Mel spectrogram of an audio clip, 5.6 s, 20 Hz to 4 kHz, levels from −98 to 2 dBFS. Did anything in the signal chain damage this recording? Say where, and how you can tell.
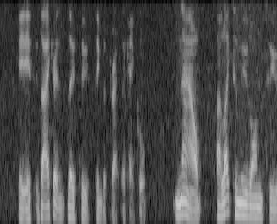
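Yes. The damage is in the call-processing stage, where the noise suppressor works on the room noise, which sits about 16 dB below the speech. Between phrases that noise is pulled down by about 17 dB and swells back under each phrase. On a spectrogram the noise floor shows as blotchy, flickering patches that vanish in gaps and return under voiced energy. These are noise suppressor artifacts: per-band gains switching frame by frame.

The same suppressor also causes speech cut by the noise suppressor, at 0.62–0.83 s, 1.36–1.65 s, 1.9–2.26 s and 2.43–2.91 s. Within each span, roughly a tenth to a fifth of a second of quiet speech is turned down with the noise, by about 12, 14, 17 and 18 dB. The dips deepen across the clip. The waveform shows the envelope collapsing mid-phrase, and the spectrogram shows weak consonant and tail energy blanked. 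The spectrum stops at 4 kHz, which fits a telephone-rate codec.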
